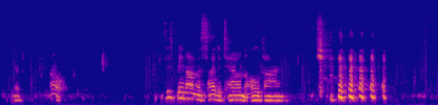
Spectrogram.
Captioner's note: chuckles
